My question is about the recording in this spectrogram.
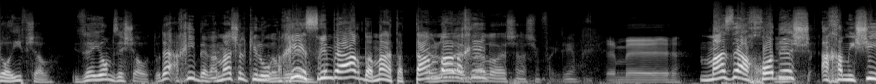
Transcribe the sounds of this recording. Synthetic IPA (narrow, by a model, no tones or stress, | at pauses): lo̞ifʃa̰ʁ | zejo̞mzeʃao̞t̪ːod̪eaʔaχibeʁamaʃe̞lkiːluaχiesʁimveaʁbamaːt̪at̪ambaːlaχijeʃanaʃimfaɡʁi | mazeaχo̞d̪eʃaχamiʃi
